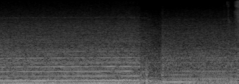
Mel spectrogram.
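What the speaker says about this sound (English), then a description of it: "you can hear the tyres squealing just a little bit, trying to let loose" Race cars in a racing video game at Dragon Trail Gardens, engines droning steadily with a sustained tonal whine that shifts pitch midway, consistent with tyres squealing lightly through a corner.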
